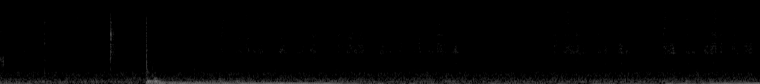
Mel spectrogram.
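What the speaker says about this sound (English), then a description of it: "Let me write this down." A pen scratches across paper at a card-breaking table, soft continuous scraping strokes in short bursts over a low steady hum, with one sharp click near the start.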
